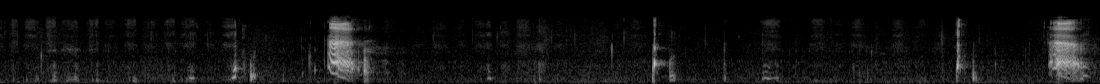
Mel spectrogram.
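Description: Repeated short, abrupt catches of breath, about four or five in eleven seconds, with faint babbling between them; infant hiccups.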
